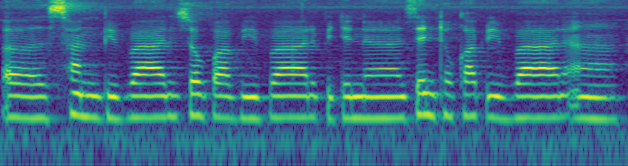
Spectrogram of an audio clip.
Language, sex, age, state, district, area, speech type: Bodo, female, 30-45, Assam, Kokrajhar, rural, spontaneous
